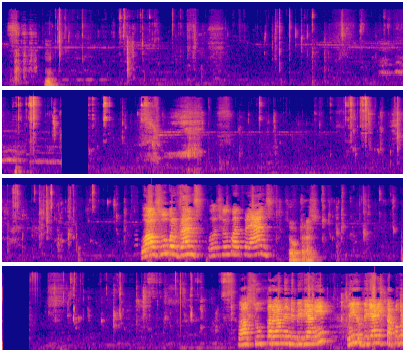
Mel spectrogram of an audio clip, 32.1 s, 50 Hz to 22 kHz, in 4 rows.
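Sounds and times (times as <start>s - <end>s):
quiet chewing: 0.5s - 8.4s, 11.9s - 18.8s, 22.4s - 28.8s.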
